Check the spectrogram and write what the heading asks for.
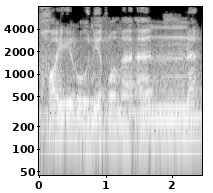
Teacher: خوا زبریہ خی را پہ شروع خیرو، نون زیر طا نط، میم زبر ما نطم، حمزہ زبر نون ان، نطم ان، نون زبر نا، خیر نطمئن۔ طا ساکن ہو تو طا کے اوپر قلقلہ ہوتا ہے تو یہاں پہ ہم قلقلہ بھی ساتھ کریں گے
